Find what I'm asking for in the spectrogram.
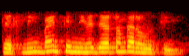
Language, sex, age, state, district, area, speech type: Odia, female, 60+, Odisha, Jajpur, rural, conversation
